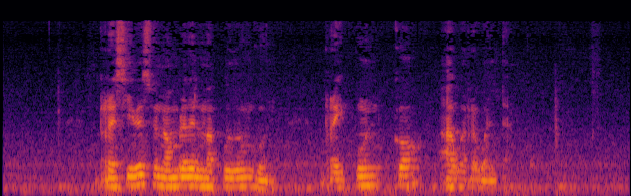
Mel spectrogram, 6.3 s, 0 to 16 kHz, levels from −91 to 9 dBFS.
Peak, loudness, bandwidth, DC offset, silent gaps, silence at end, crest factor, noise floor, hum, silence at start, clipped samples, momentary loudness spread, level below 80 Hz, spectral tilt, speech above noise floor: -4 dBFS; -20 LUFS; 11.5 kHz; under 0.1%; none; 0 s; 18 dB; -41 dBFS; none; 0.05 s; under 0.1%; 23 LU; -44 dBFS; -7 dB/octave; 22 dB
